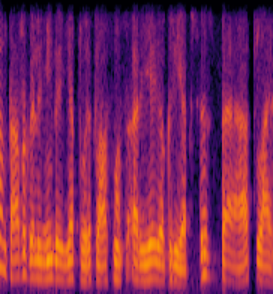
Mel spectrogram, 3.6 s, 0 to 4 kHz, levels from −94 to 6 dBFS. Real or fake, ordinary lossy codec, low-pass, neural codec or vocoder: real; Opus, 24 kbps; 3.6 kHz; none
